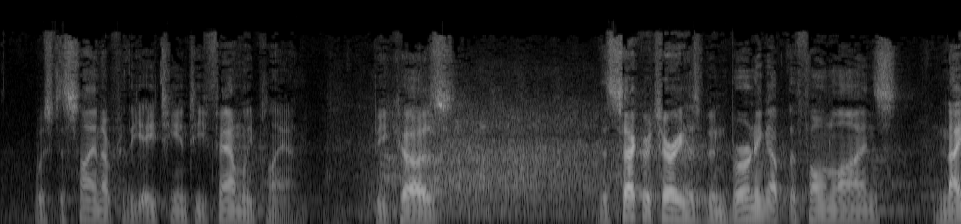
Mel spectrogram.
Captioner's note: laughter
